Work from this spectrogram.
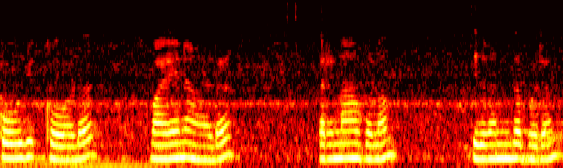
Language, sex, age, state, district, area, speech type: Malayalam, female, 30-45, Kerala, Alappuzha, rural, spontaneous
